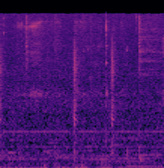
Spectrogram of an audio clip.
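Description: Close-miked chewing of a bite of cheese pizza, with several sharp mouth clicks, over steady low background sound from the television.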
